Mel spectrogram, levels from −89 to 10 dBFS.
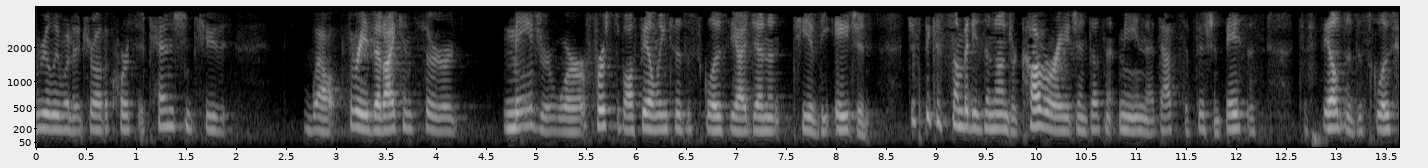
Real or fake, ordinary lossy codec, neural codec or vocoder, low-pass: real; MP3, 24 kbps; none; 3.6 kHz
